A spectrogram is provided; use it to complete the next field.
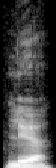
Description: /lia:/ (t.) oằn, trĩu = incurver, courber. lia dhan l`% DN oằn nhánh cây, nhánh cây trĩu xuống = incurver une branche. kayau baoh ralo lia dhan ky~@ _b<H r_l%...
